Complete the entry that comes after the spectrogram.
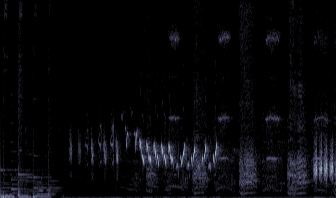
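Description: Birds chirping: a quick run of high chirps, several a second, then scattered calls. A children's music jingle ends about a second in.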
